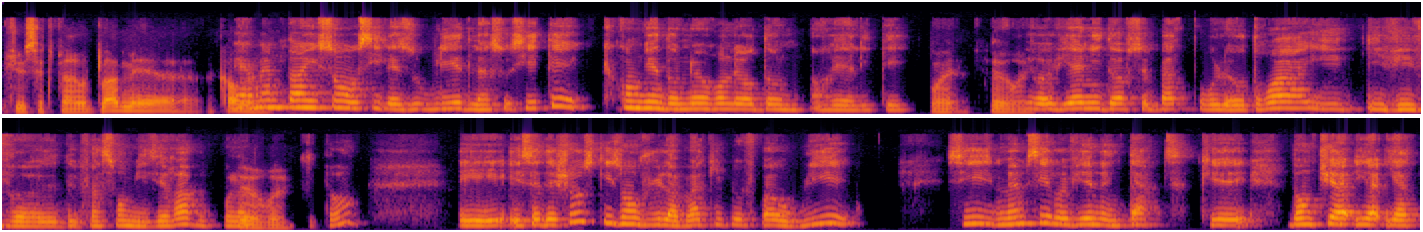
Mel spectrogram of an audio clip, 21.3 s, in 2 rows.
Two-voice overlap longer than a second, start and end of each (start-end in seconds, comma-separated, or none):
none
